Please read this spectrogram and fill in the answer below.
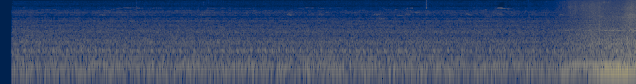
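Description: An engine running steadily at idle, a low even hum. Louder noise swells in near the end.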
